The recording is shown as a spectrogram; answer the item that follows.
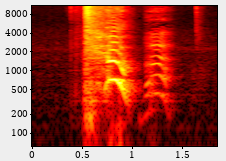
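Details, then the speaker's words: Adult man sneezing, attributed to dust in the nose rather than illness: a single loud voiced sneeze with a hissing burst and falling vocal trail, then a brief voiced aftersound. "wait why am i sneezing I'm getting sick not really you know what winds me up when people go oh you sneeze you're getting sick it's like no sometimes just get some dust in your nose"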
